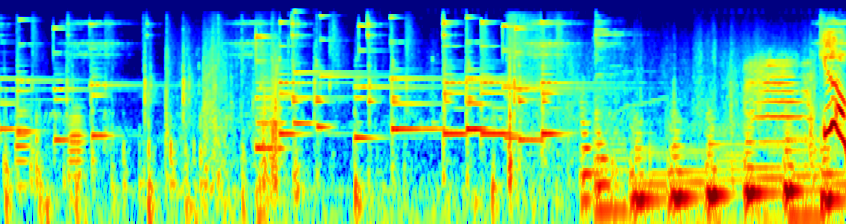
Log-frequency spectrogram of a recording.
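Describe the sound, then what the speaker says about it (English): A cartoon cat meows amid bright chiming music and cartoon sound effects in a snowy winter scene, the meows short and mid-loud, mixed under a busy score that swells toward the end. "Silly cat, get out of there!"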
